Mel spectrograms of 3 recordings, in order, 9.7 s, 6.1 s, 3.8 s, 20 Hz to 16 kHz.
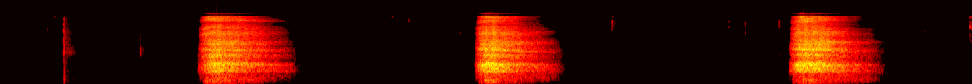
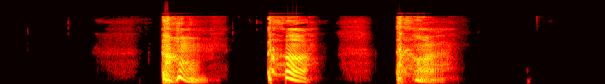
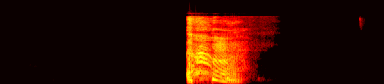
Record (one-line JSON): {"exhalation_length": "9.7 s", "exhalation_amplitude": 12830, "exhalation_signal_mean_std_ratio": 0.31, "three_cough_length": "6.1 s", "three_cough_amplitude": 23634, "three_cough_signal_mean_std_ratio": 0.33, "cough_length": "3.8 s", "cough_amplitude": 19183, "cough_signal_mean_std_ratio": 0.27, "survey_phase": "beta (2021-08-13 to 2022-03-07)", "age": "45-64", "gender": "Male", "wearing_mask": "No", "symptom_none": true, "smoker_status": "Ex-smoker", "respiratory_condition_asthma": false, "respiratory_condition_other": false, "recruitment_source": "REACT", "submission_delay": "1 day", "covid_test_result": "Negative", "covid_test_method": "RT-qPCR", "influenza_a_test_result": "Unknown/Void", "influenza_b_test_result": "Unknown/Void"}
